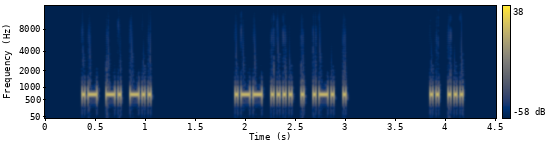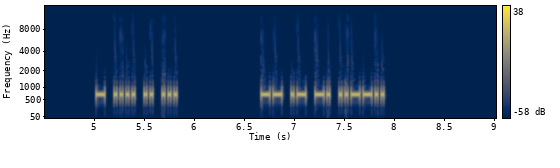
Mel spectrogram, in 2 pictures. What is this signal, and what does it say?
Morse code, heard as a keyed tone, about 40 wpm, 700 Hz. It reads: AND WHERE IS THIS MAN?
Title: 4x Word-Spacing - Sentences from Top 200 Words - 40wpm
